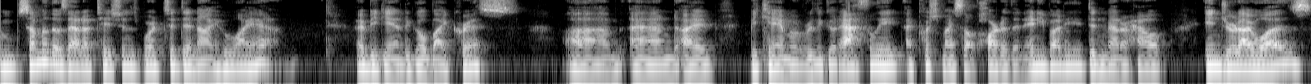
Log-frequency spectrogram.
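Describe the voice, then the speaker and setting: A man's somewhat breathy, dark and mellow voice at medium pitch, with an American accent and ordinary pitch variation. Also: moderate pace. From Iran, then US from age ten. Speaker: addiction treatment specialist. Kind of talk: interview conversation.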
